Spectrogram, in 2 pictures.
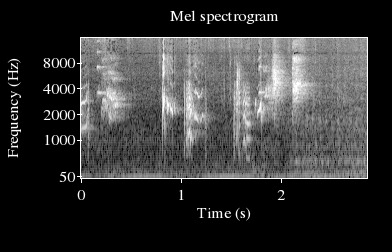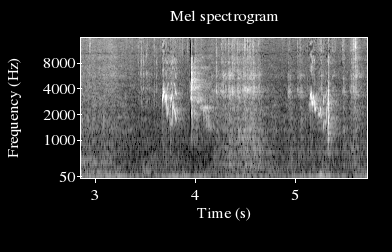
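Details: Parakeets chirping and talking to each other: a lively run of sharp chirps and warbles at the start, a quieter stretch, then more scattered chirps, over a low background hum.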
